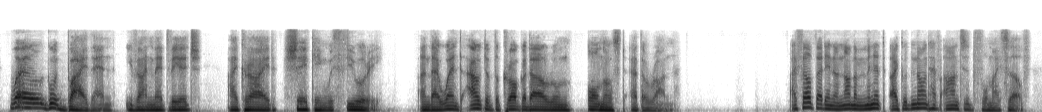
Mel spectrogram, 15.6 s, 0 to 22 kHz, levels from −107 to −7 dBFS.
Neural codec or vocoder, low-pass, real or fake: codec, 16 kHz, 1.1 kbps, Voila-Tokenizer; 7.2 kHz; fake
